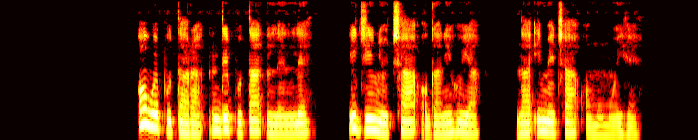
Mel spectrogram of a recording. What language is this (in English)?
Igbo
